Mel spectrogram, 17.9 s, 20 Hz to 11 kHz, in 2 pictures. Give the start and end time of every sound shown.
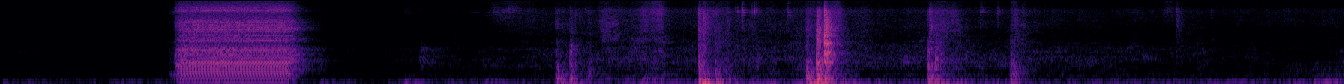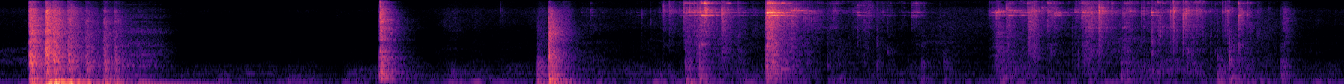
1.1s-2.1s: bell ringing
4.5s-7.0s: footsteps
9.1s-10.5s: door
11.3s-11.8s: light switch
12.4s-13.1s: footsteps
13.3s-17.6s: keys

